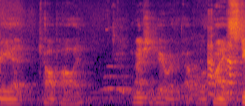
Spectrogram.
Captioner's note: people laughing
